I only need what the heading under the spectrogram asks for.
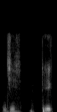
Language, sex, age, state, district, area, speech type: Urdu, male, 18-30, Bihar, Gaya, urban, spontaneous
